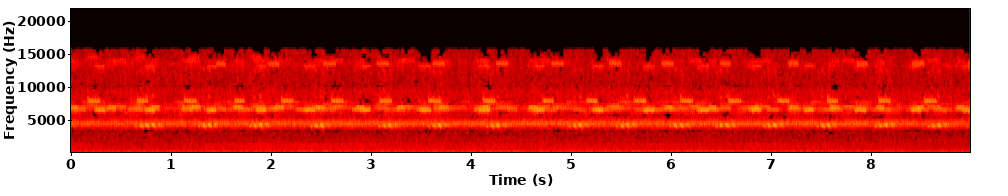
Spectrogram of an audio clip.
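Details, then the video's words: Crickets and other nocturnal insects on a warm, humid Midwestern summer night: a dense, high-pitched chorus of pulsing chirps, roughly two per second, layered in steady bands over a faint low background hum. "Night Time Cricket Sounds"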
